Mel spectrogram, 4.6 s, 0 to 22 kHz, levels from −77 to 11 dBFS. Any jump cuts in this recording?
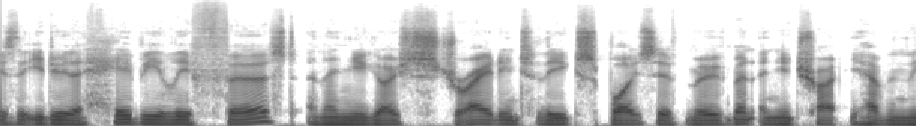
no; 0 cuts

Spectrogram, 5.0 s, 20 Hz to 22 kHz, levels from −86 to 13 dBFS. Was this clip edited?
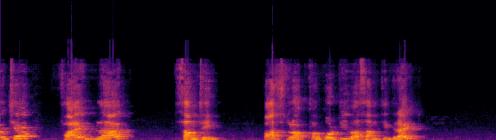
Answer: no; 0 cuts

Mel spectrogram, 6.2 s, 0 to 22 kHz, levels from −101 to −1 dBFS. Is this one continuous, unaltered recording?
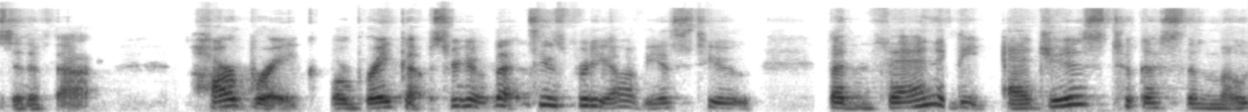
no; 1 cut; at 2.2 s

